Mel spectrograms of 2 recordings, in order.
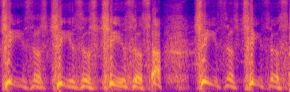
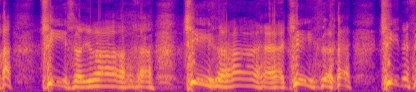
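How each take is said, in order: First: Imitating altar seekers picking up speed; calling faster. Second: Slow, low calls on Jesus with gasps between; imitating altar seekers, drawn-out; slower calling. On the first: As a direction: fire the name off in quick succession. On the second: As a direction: call the name slowly, catching breath after each. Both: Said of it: "They call him faster".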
